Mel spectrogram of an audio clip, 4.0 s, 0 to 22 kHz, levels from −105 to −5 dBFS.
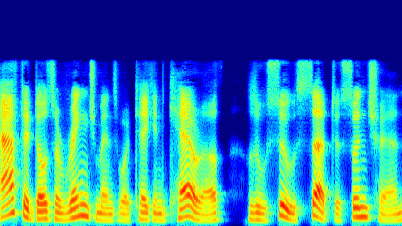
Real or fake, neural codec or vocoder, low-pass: fake; codec, 24 kHz, 0.9 kbps, WavTokenizer, large speech release; 7.2 kHz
